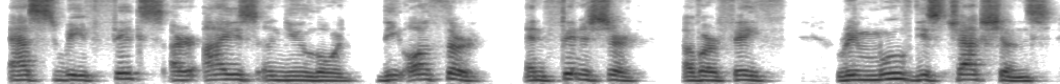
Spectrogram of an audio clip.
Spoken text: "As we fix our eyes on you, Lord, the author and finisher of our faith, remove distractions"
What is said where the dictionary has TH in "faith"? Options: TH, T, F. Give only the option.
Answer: TH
